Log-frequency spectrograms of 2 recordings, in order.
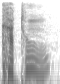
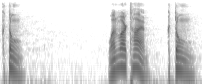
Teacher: No, there's no A in there. Between that K and the T, there's nothing.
